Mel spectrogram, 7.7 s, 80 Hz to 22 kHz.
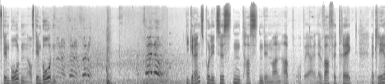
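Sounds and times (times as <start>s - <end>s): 
speech: 0.0s - 2.1s, 2.9s - 7.6s
SUV car door slam: 2.0s - 2.4s.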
